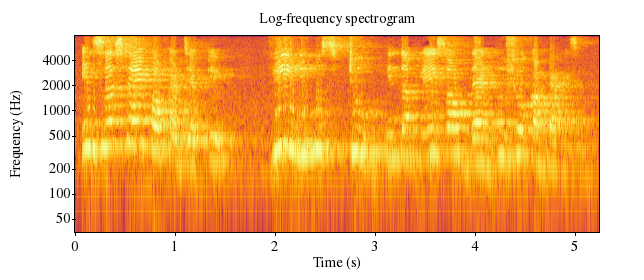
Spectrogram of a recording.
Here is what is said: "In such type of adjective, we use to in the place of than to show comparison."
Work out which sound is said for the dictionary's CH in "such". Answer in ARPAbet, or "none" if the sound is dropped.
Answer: S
